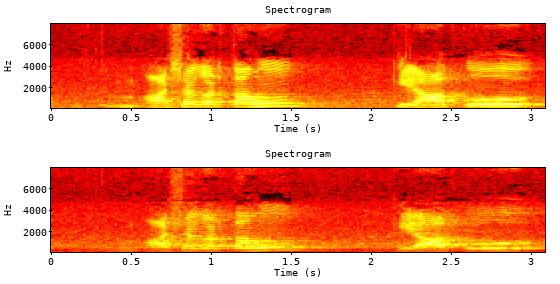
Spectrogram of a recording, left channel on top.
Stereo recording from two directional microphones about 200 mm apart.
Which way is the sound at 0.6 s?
30° left (ahead or behind).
